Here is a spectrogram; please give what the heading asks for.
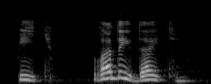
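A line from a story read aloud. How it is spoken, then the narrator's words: Whisper. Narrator (Russian): прошептал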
